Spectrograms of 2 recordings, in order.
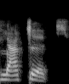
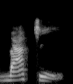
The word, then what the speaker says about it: LaTeX: a latte template do it's spelt as latex which is rubber but no it's pronounced as latte it's actually a document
